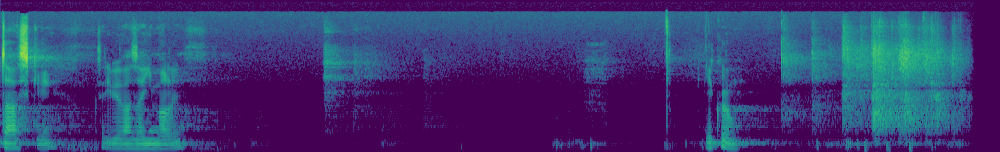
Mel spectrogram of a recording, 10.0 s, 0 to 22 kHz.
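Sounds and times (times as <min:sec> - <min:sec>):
light applause: 0:07.9 - 0:09.8.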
